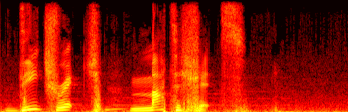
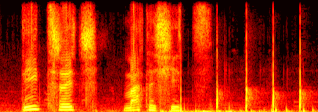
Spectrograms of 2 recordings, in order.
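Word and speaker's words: Dietrich Mateschitz: Dietrich matshits. Dietrich matshits.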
